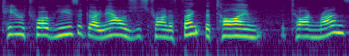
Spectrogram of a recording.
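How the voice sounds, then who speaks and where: On a very clean recording with a silent background, a woman with a New Zealand accent speaks at a high pitch. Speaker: business executive. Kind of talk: conference keynote speech. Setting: stage before large audience. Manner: casual, many fillers.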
